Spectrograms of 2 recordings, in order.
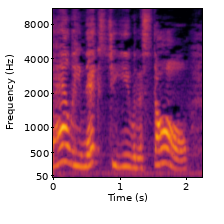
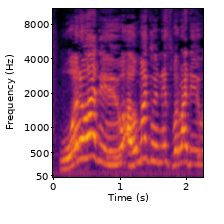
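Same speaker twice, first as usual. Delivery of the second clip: mock horrified, flustered, panicked and frantic; 3 semitones higher, 3 dB louder than usual. Retelling a moment at a favorite restaurant: retelling own panic. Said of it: "I'm, like, panicking".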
